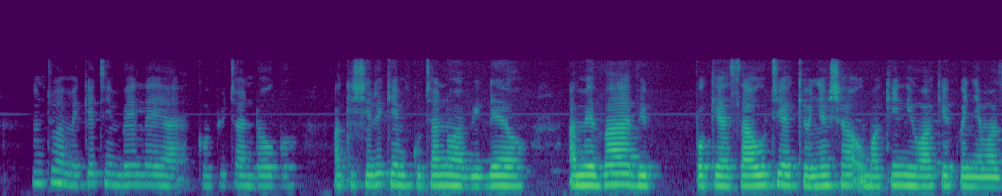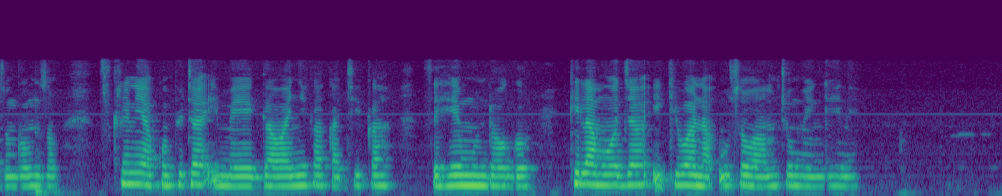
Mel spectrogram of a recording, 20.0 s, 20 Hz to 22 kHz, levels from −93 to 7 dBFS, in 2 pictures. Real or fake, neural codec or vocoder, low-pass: real; none; 7.2 kHz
